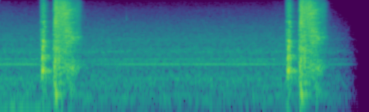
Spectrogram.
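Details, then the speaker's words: Two sharp sneezes, each a quick intake then an explosive burst, in a quiet room during a laser and camera droplet-tracking experiment; ordinary sneezing. "the experiment starts first sneezing"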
